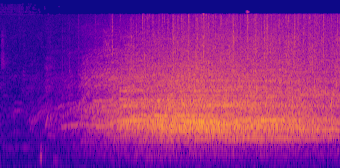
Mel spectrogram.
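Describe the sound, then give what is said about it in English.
A crowd erupts into cheering and yelling, building from quiet over the first second and a half into a loud, sustained roar of many voices that holds steady to the end. “Would you stop yelling at me?”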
